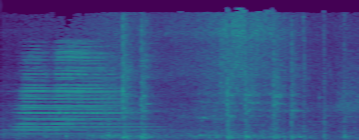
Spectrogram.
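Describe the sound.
A train runs on rails with a steady rolling rumble and irregular clattering knocks over it. The sound stays moderately loud throughout, with no talk.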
